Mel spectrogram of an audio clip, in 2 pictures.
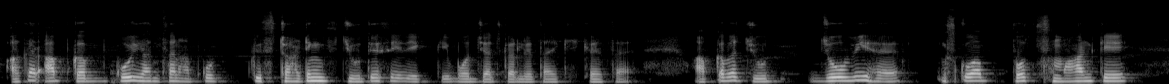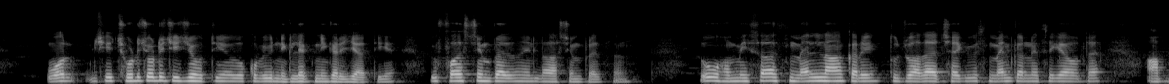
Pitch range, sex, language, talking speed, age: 125-150 Hz, male, Hindi, 175 wpm, 20-39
